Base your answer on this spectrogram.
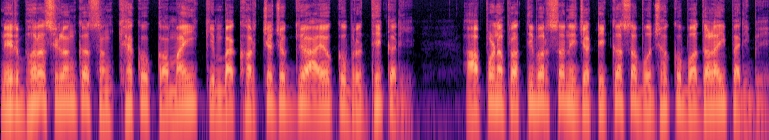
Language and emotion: Odia, neutral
